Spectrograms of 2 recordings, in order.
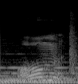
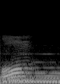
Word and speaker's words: ओम: उतार आराम से हो और शुरुआत आ से हो। ओम ऊ से नहीं होता, आ ऊ ऐसे इसका उच्चारण होता है।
